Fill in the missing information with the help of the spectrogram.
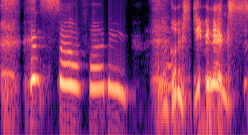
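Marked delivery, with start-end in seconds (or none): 1.6-2.4 growled, pitched way up, very high. Retelling a scene where Amanda growls at the guards: imitating Amanda growling. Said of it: "the way that she growls it".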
